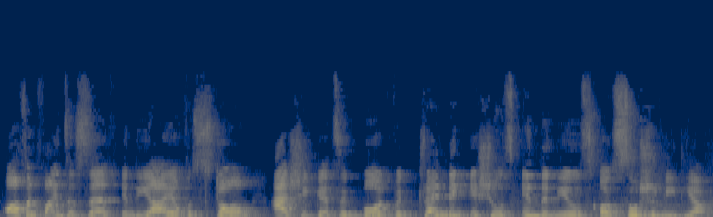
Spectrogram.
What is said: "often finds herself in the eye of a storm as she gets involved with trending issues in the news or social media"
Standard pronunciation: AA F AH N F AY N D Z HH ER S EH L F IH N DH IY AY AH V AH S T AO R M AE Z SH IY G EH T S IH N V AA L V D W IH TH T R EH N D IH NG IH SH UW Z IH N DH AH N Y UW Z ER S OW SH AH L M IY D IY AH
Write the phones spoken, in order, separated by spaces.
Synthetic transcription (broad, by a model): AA F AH N F AY N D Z HH ER S EH L F IH N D IY AY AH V AH S T AO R M AE Z SH IY G EH T S IH N V AA L V D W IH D T R EH N D IH NG IH SH UW Z IH N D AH N Y UW Z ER S OW SH AH L M IY D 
